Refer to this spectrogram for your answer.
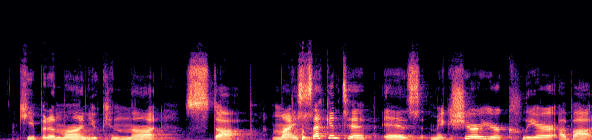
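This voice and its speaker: Someone with a Norwegian accent talks at a fairly slow pace against noticeable background noise. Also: woman. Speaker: vlogger. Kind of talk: tips vlog.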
